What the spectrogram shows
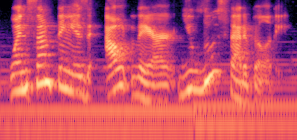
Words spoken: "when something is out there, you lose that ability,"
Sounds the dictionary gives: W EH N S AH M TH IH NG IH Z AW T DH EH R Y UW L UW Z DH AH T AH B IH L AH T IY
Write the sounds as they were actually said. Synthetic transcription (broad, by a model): W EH N S AH M TH IH NG IH Z AW T DH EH R Y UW L UW Z DH AH T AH B IH L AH T IY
